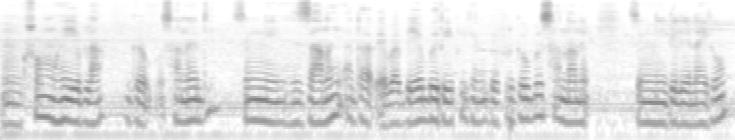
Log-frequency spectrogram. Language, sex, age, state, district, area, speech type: Bodo, male, 18-30, Assam, Baksa, rural, spontaneous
